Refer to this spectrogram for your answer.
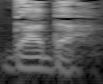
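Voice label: "gada", Nigerian Pidgin, male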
